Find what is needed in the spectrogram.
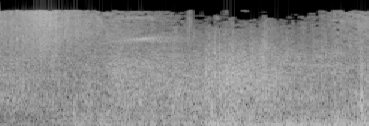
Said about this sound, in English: Airstrike en route.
